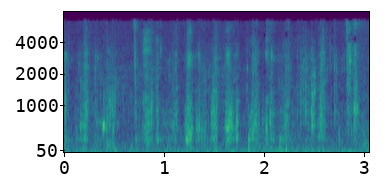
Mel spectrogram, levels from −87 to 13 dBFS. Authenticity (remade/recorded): remade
